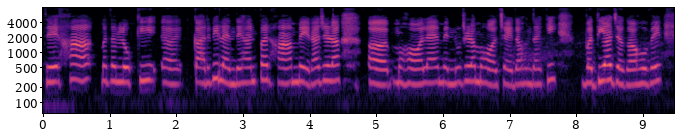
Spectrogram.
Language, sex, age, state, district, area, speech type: Punjabi, female, 18-30, Punjab, Kapurthala, urban, spontaneous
